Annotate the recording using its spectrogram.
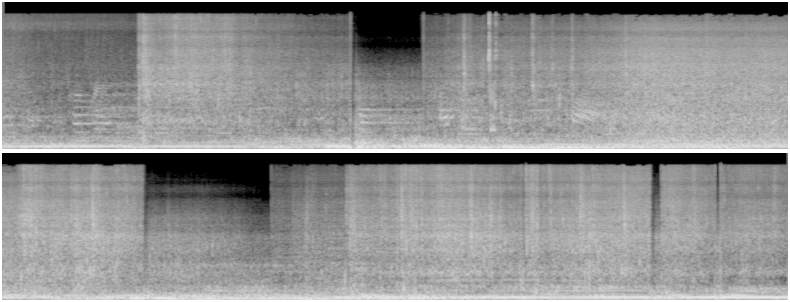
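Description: Water rushes and churns nearby.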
